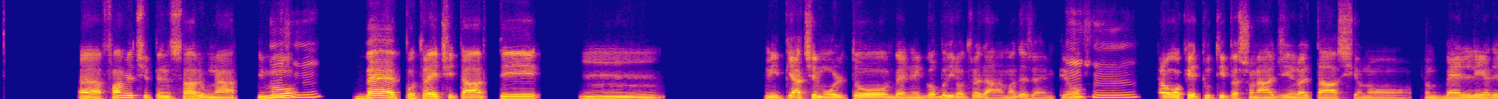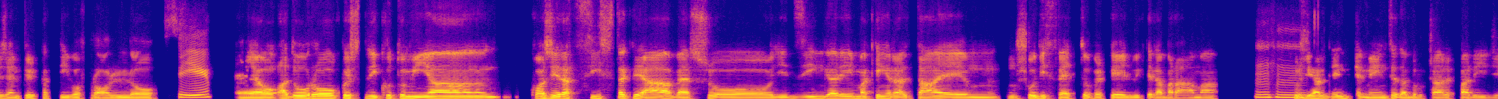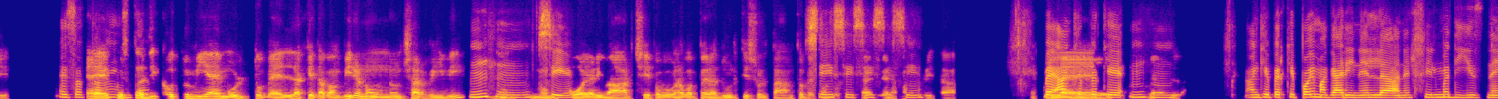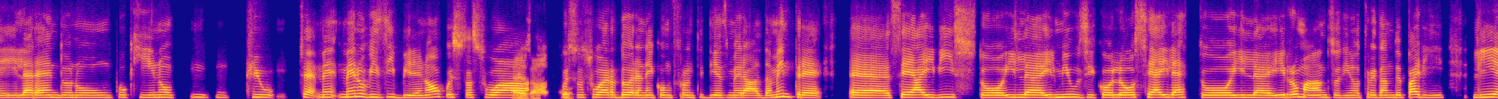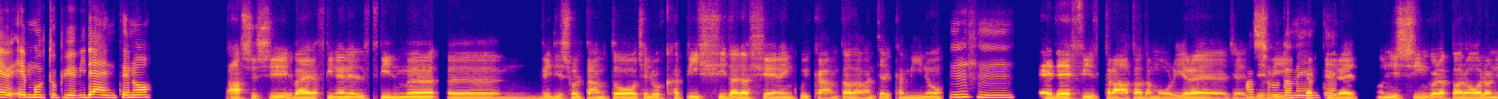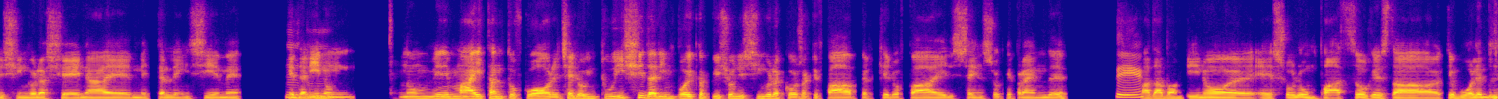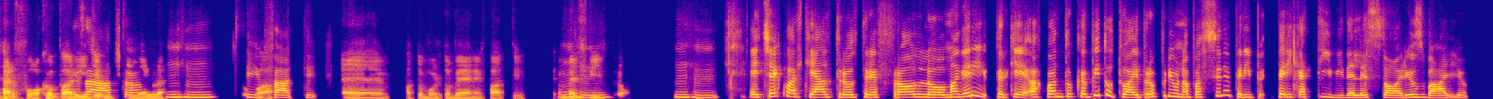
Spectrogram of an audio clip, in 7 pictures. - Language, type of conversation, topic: Italian, podcast, Che cosa rende un personaggio indimenticabile, secondo te?
- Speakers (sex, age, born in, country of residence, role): female, 25-29, Italy, Italy, host; male, 30-34, Italy, Italy, guest
- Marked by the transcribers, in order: tapping; "proprio" said as "popo"; other background noise; "perché" said as "peché"; "cioè" said as "ceh"; "cioè" said as "ceh"; "cioè" said as "ceh"; "metterle" said as "mettelle"; tsk; "cioè" said as "ceh"; laughing while speaking: "dar"; "ucciderla" said as "uccidella"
